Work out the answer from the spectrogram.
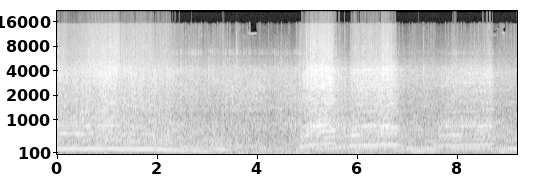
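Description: Alfa 33 4x4's 1.7 16-valve flat-four engine heard from inside the cabin under rally driving. It holds its revs, then they fall away as the car slows. About five seconds in it accelerates hard again, revving up through a few quick upshifts.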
